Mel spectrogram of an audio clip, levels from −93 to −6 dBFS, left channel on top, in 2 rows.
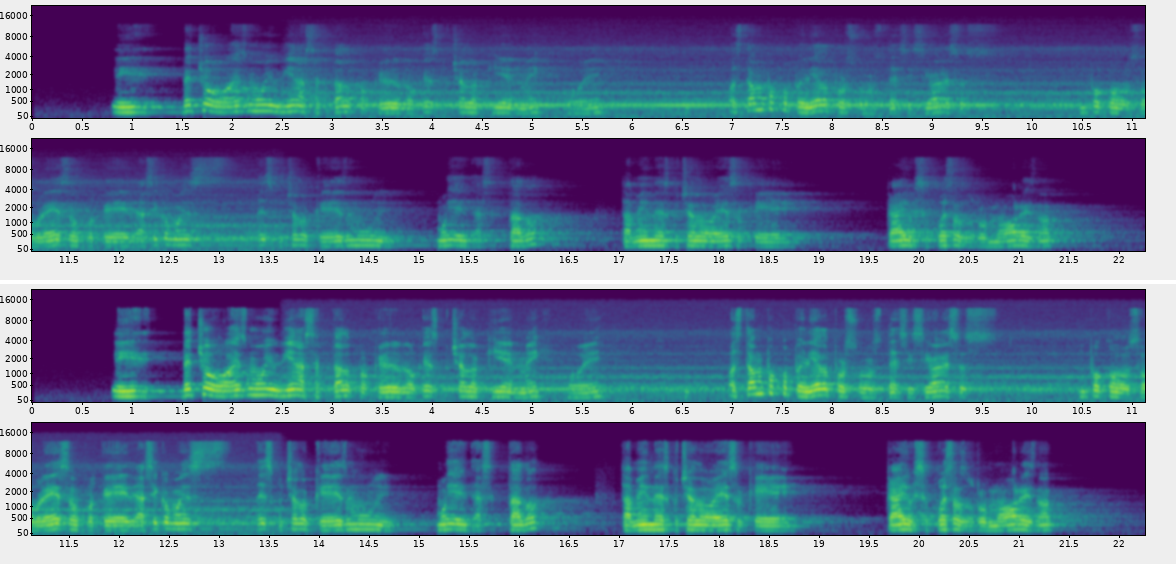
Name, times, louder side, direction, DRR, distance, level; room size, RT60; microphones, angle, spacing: voice 1, 0.8-1.2 1.5-5.1 5.4-5.7 7.0-9.6 10.5-13.0 13.4-14.8 15.2-16.2 17.0-18.8 19.7-21.3, right 5 dB, 75° right, 14 dB, 0.5 m, -26 dB
sound 1, 2.5-13.6, left 2 dB, 55° right, 4.9 m, -37 dB
25.5 x 21.5 x 5.1 m, 2.2 s
head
